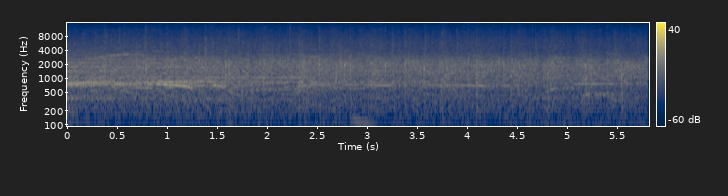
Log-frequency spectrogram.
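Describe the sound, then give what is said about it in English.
A large audience at a church service claps their hands together for about 15 seconds in loud, sustained applause, a dense continuous wash of clapping that holds steady throughout, with a faint murmur of voices beneath it. “Take 15 seconds. Clap your hands, all ye people. Shout unto God.”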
